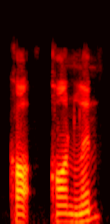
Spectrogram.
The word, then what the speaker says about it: Conlon: Stephen Conlon, pronounced Conlon, Irish, English.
